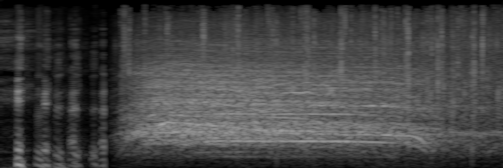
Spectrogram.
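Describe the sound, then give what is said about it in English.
A brief burst of speech gives way to a crowd's sustained, dense hand clapping, celebrating someone picking up a first sponsee, lasting about three seconds with faint cheers mixed in, before easing slightly at the end. “I had a hand clap for that.”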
